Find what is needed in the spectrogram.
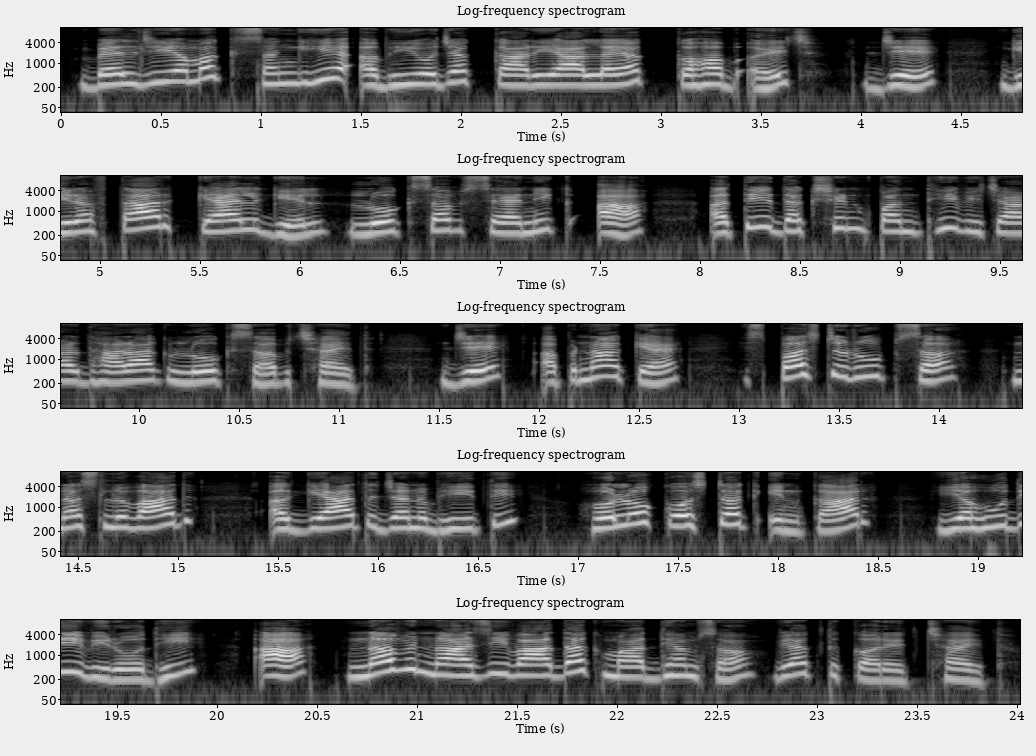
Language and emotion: Maithili, neutral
